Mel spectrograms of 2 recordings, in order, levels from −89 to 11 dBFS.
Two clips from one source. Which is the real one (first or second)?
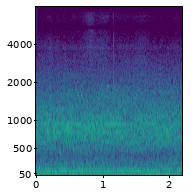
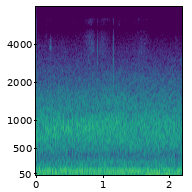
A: second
